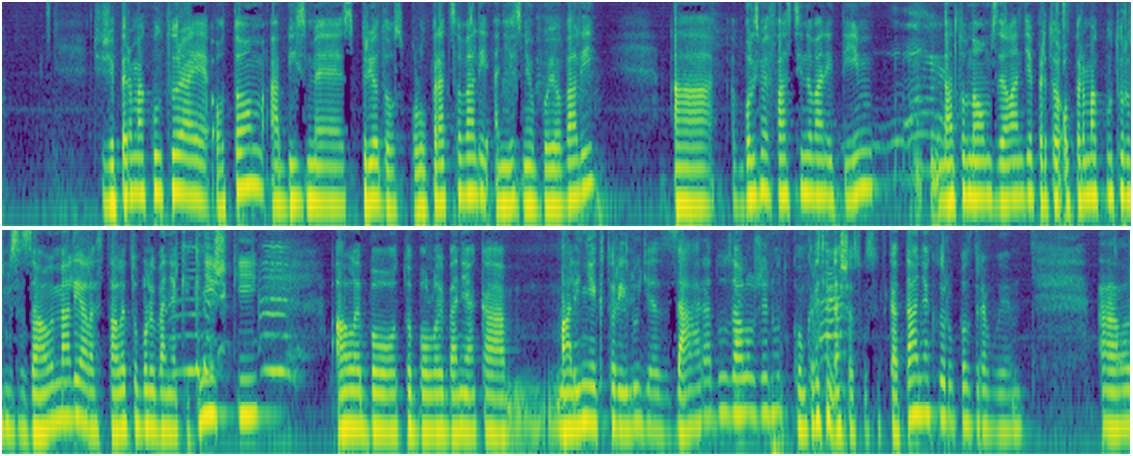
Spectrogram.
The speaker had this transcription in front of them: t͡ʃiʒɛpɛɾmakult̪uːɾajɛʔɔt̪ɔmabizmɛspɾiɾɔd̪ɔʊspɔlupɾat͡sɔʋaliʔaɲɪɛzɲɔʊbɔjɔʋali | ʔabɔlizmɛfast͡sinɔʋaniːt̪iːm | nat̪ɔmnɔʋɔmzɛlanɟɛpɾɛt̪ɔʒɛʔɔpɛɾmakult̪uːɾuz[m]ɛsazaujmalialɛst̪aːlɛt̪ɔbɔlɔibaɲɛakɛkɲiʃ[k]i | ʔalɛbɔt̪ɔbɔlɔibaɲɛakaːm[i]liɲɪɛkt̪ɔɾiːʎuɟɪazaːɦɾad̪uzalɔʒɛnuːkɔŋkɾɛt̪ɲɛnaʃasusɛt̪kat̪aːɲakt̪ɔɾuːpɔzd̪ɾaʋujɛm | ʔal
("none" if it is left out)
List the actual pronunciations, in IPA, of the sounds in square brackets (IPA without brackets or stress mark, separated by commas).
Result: m, k, a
